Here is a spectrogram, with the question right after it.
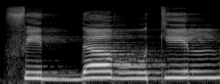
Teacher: ro sukun dibunyikan secara tafkhim sebab huruf sebelumnya berbaris fathah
